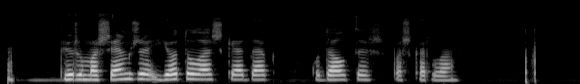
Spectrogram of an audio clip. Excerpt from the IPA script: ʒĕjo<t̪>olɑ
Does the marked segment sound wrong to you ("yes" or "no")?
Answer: no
